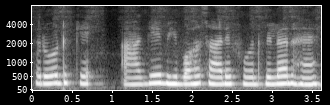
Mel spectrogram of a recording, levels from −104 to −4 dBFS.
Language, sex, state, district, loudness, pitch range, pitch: Hindi, female, Jharkhand, Garhwa, -11 LUFS, 245-260 Hz, 255 Hz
